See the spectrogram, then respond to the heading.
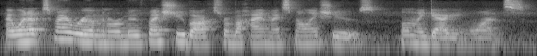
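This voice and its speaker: A woman reads a children's book aloud. Her voice sits at an average pitch, and she narrates expressively, in the manner of a storybook read-aloud. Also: steady tone, moderate pace, a little hiss or hum, rough recording.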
